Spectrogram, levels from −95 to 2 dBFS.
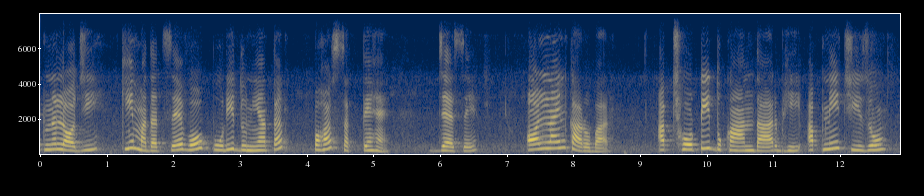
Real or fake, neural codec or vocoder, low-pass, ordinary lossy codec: real; none; 7.2 kHz; Opus, 24 kbps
